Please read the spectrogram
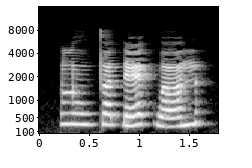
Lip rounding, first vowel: rounded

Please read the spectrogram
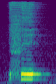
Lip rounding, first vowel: unrounded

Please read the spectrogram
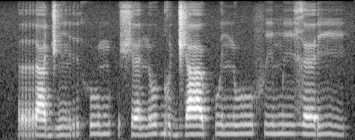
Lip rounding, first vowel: unrounded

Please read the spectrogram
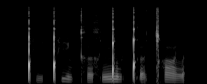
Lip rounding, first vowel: unrounded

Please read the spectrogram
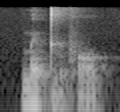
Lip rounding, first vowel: unrounded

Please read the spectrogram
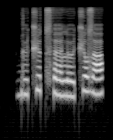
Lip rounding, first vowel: rounded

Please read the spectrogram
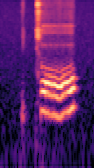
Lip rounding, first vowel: rounded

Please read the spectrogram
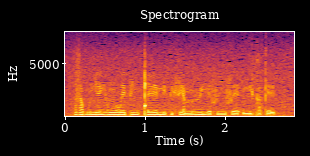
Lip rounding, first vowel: unrounded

